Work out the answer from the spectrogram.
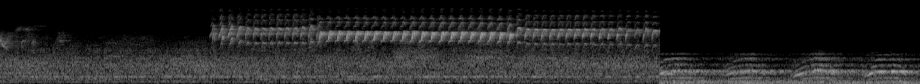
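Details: Chestnut-cheeked starling singing on 14 May 2021: an unfamiliar call identified as this bird. Loud, buzzy, rapidly pulsed high trill held for several seconds, then lower, muffled rising notes after a sudden drop in sound quality, over faint background noise.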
